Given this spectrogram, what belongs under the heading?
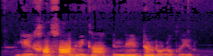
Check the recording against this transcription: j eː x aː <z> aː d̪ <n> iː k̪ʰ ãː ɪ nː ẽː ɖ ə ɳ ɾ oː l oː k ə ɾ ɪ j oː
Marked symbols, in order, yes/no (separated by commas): no, no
